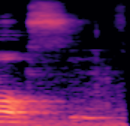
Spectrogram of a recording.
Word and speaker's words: Folks: Folks. Folks って書いてありますが、L は発音しないと考えてください。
